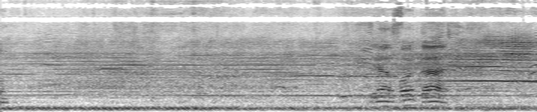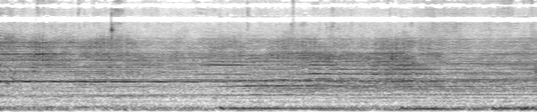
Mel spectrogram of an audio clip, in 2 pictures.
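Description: A large crowd cheers outdoors.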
